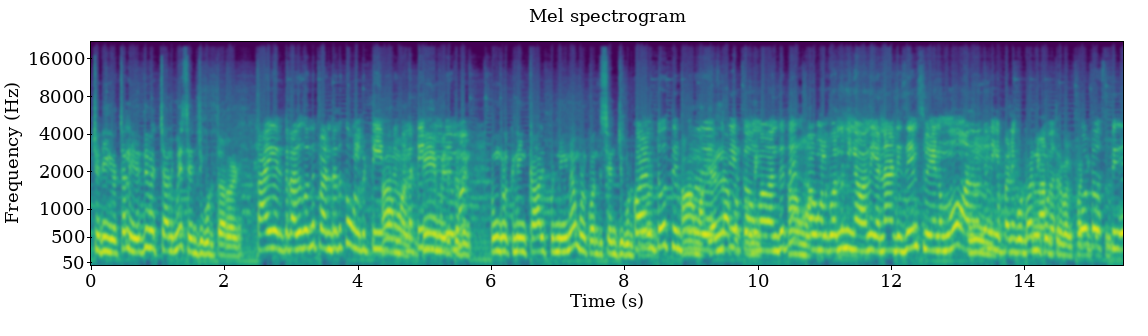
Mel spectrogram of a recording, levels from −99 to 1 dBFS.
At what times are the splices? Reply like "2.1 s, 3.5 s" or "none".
none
